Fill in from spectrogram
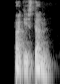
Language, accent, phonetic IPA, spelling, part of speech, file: Catalan, Valencia, [pa.kisˈtan], Pakistan, proper noun, LL-Q7026 (cat)-Pakistan.wav
- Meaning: Pakistan (a country in South Asia)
